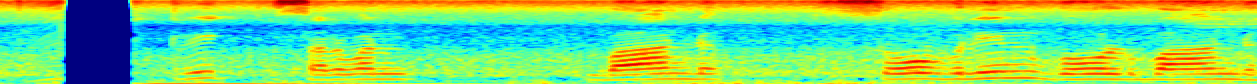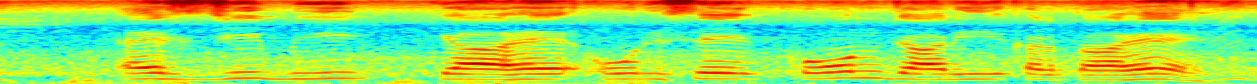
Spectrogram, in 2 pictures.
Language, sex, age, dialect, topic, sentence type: Hindi, female, 25-30, Hindustani Malvi Khadi Boli, banking, question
